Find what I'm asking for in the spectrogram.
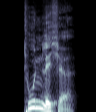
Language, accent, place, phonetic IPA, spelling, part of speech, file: German, Germany, Berlin, [ˈtuːnlɪçə], tunliche, adjective, De-tunliche.ogg
- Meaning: inflection of tunlich: 1. strong/mixed nominative/accusative feminine singular 2. strong nominative/accusative plural 3. weak nominative all-gender singular 4. weak accusative feminine/neuter singular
